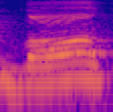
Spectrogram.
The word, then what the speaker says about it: walk: TALK, टाक, FOLK, फोक, YOLK, योग, CHALK, चाक, वाक, टाक, फोक, योग, चौक, ये सारे वर्ड में के से पहले एल है, इसीलिए एल साइलेंट है।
